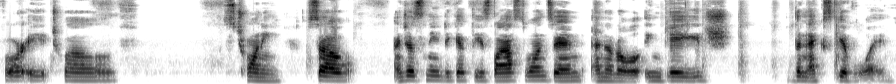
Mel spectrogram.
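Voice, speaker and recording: A hoarse woman telling a rambling family story in a casual budgeting vlog, full of fillers and asides. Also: low voice, steady tone, slow, poor audio. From United States. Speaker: budgeting YouTuber. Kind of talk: casual chatty vlog while cash stuffing.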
